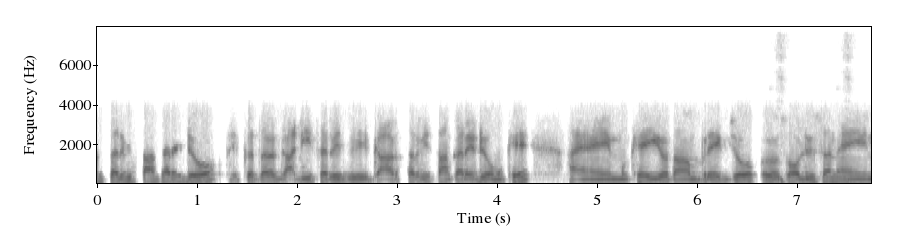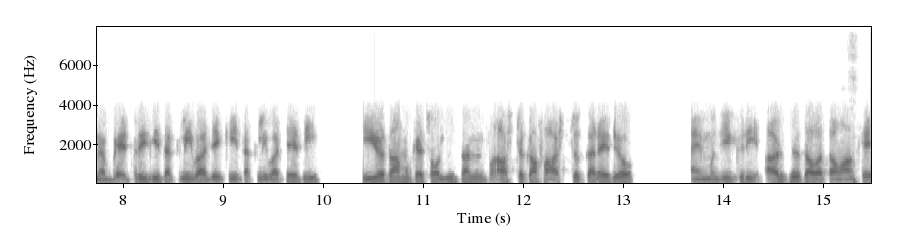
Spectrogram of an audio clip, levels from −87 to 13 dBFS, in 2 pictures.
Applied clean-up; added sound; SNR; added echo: neural mask model RNNoise.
